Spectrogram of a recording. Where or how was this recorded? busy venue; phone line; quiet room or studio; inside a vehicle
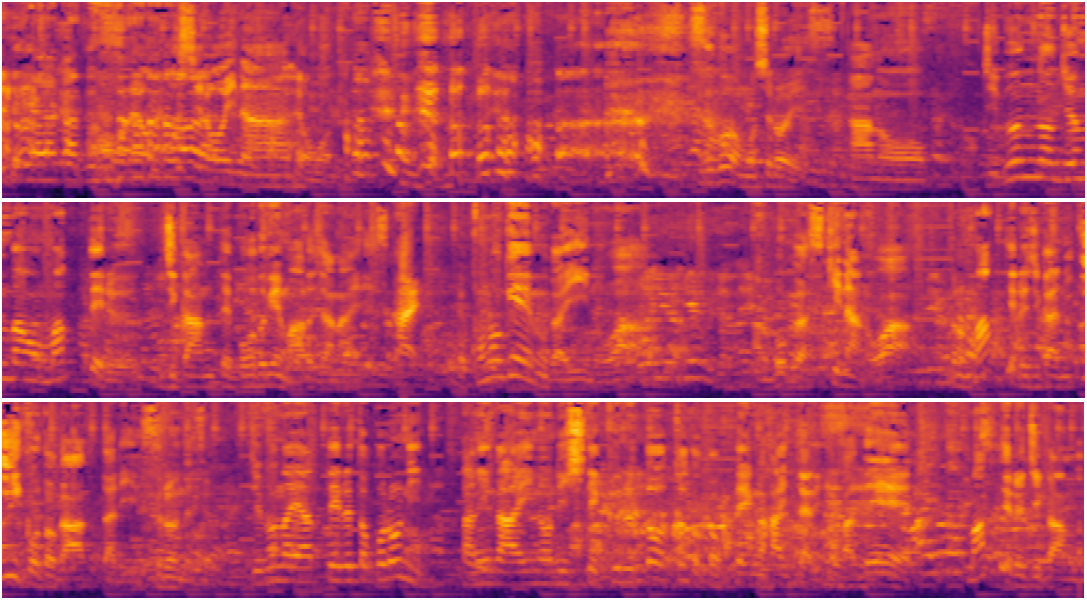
busy venue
